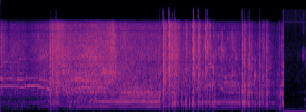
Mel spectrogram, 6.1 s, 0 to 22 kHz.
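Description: A 4x4 rally car driven hard on a gravel stage, its engine held at high revs as it passes. There are sharp cracks around three and five seconds in.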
